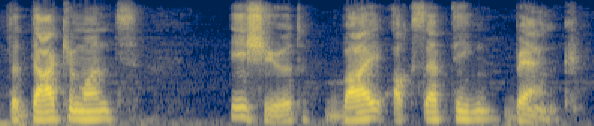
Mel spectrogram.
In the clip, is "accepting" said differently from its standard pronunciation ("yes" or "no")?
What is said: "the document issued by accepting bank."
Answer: no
